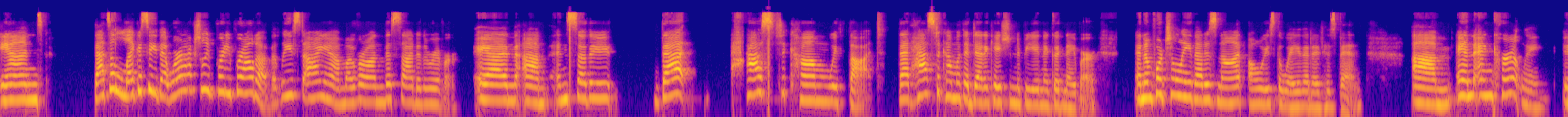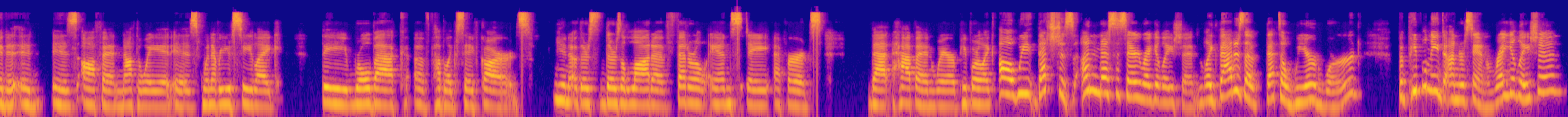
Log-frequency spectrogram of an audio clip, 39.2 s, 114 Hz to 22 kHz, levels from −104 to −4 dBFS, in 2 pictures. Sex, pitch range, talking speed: female, 205-295 Hz, 175 wpm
